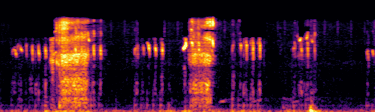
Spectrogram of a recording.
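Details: Bonded pair of wild barn owls in a nest box at night, October, after mating and during affectionate behaviour; rough breathy hissing screeches about a second long, repeated, with a faint low hum.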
